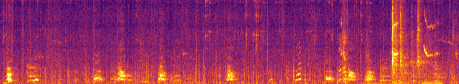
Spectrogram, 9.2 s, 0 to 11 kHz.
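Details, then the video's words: Rottweiler greeting its owner after four days apart at a dog hotel, crying with excitement; repeated high whines and yelps roughly every second, with a person speaking throughout. "4 GÜN ARADAN SONRA SAHİBİNİ GÖREN ALFA SEVİNÇTEN ÇILDIRDI (ROTTWEİLER ALFA)"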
